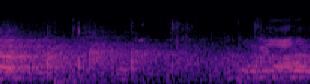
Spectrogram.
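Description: Faint background noise of an indoor basketball arena, with a man's voice coming in briefly near the end.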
